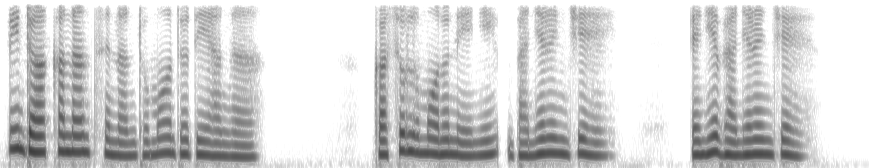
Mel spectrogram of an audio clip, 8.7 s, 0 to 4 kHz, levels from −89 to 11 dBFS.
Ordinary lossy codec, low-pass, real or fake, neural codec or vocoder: none; 3.6 kHz; fake; codec, 16 kHz, about 1 kbps, DyCAST, with the encoder's durations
